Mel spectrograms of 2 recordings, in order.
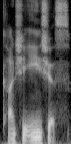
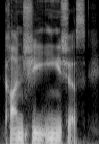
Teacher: Stress is way over on the third syllable.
